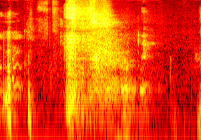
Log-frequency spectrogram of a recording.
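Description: A man sneezing once, a single breathy burst about half a second in, preceded by a few short clicks.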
